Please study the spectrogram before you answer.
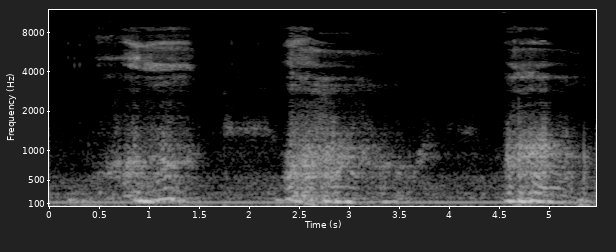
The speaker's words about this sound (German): Und als er sich ein wenig setzt, um nachzudenken, stutzt er, horcht und hört ein leises Schnarchen gleich neben ihm unter den Bäumen.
